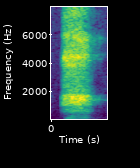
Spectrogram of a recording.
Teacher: thing my learners do here is to make a velar sound a velar fricative moving the back of the tongue up to the soft palate which results in a sound or simply overdo the friction so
